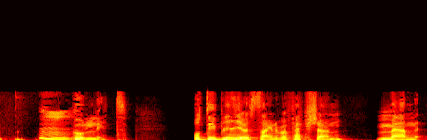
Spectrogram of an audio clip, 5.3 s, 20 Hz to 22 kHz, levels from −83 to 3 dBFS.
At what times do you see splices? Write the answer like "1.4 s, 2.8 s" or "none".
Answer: none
